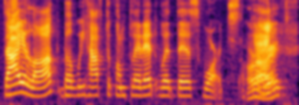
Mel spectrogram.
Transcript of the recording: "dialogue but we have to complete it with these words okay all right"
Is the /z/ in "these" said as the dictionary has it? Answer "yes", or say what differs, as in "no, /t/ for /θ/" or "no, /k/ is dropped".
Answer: no, /s/ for /z/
